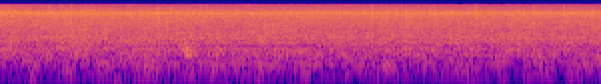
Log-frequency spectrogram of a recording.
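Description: Potatoes and spice paste sizzling steadily in a frying pan as boiled figs are tipped in.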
